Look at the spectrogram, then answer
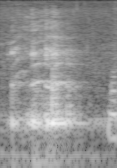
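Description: Onions sautéing in a pan as greens are about to go in, a soft sizzle with stirring scrapes and a brief clatter of utensil against the pan, close by and short.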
